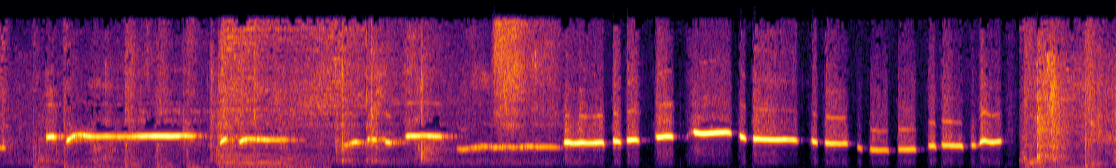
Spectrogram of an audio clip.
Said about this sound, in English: Was that you whistling? That was me. Was I whistling? Yes. What were you whistling about? I whistle when I'm happy, so I must be in a good mood.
